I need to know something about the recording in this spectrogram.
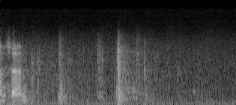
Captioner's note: door opens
